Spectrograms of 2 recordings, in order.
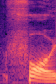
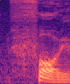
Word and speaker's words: Fowey: I'm more likely to drive to Fowey, or should I say Foy. It's spelt F-O-W-E-Y, but it's pronounced Foy apparently.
